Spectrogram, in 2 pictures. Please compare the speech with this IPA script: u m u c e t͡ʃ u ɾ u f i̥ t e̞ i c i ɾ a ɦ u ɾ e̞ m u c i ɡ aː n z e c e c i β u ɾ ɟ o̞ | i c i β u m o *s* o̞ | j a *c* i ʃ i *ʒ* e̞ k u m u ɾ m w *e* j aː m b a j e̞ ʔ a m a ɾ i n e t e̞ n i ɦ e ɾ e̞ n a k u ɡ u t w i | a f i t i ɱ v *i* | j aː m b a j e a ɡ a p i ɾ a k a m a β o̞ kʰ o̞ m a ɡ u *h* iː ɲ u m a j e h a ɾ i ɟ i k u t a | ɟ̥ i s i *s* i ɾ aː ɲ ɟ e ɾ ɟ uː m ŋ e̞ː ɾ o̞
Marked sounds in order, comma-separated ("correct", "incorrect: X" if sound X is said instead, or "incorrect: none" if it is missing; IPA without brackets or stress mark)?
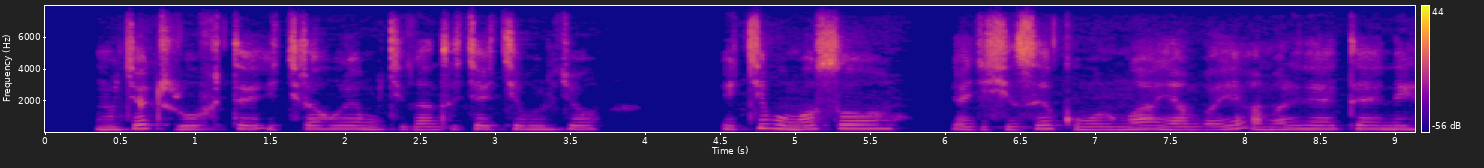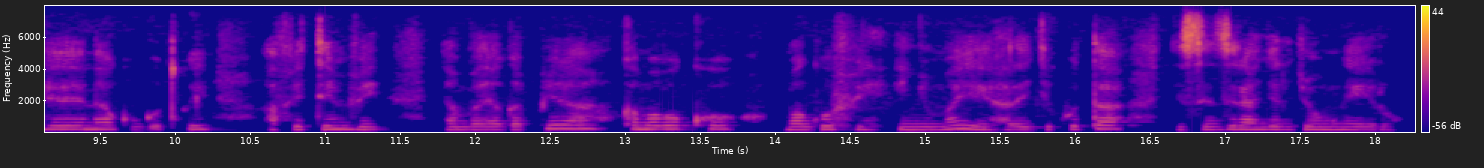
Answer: correct, incorrect: ɟ, incorrect: z, incorrect: a, correct, incorrect: f, incorrect: z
